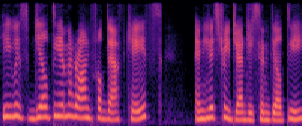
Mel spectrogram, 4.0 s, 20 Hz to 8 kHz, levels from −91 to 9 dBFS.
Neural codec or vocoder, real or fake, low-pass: codec, 16 kHz, 1 kbps, FreqCodec, larger model; fake; 7.2 kHz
